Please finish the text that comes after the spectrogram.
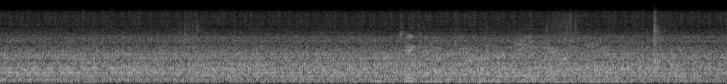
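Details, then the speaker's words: Shop-built gear hobbing head cutting its first chips at a faster speed: steady running with smooth spur gear whine, the earlier once-per-revolution tight-spot sound no longer heard; normal spur gear whine. "you can hear a little more it's just it's spur gear line I'm not hearing the one from Rab in there anymore that's looking pretty good"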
